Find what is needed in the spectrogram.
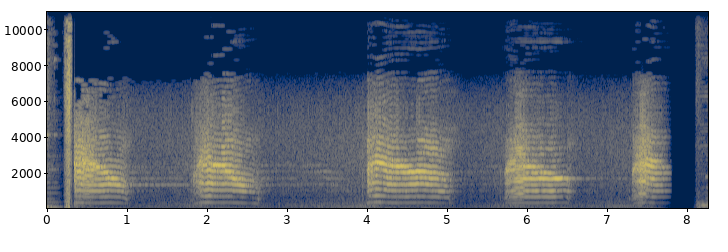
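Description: A cat meowing five times, each meow drawn out for just under a second, about one every one and a half to two seconds.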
